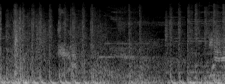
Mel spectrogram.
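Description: Shotguns and other weapons fire during a competitive video game match, a dense barrage of blasts and rapid gunfire cracking over each other under a busy, noisy mix.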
